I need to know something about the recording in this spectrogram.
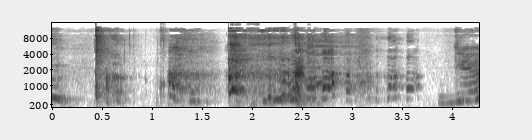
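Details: Vocal tic, a sudden non-speech vocal sound, in a person with Tourette's who reports having tics.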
